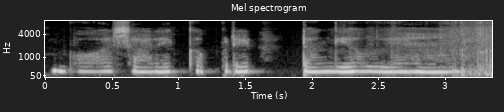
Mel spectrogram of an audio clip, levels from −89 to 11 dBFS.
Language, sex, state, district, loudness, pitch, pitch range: Hindi, female, Bihar, Patna, -15 LUFS, 210 Hz, 200-215 Hz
